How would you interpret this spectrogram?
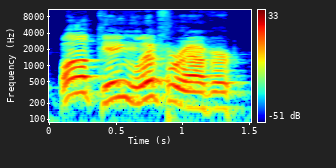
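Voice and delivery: loud, high hail to the king; a booming hail, half in jest; loud royal greeting. Acted. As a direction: call out grandly to the king. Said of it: "then he said".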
